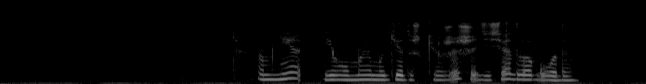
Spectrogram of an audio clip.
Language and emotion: Russian, neutral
